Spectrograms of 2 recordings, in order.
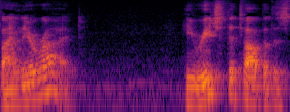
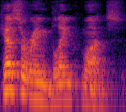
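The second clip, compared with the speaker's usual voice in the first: plain reading voice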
